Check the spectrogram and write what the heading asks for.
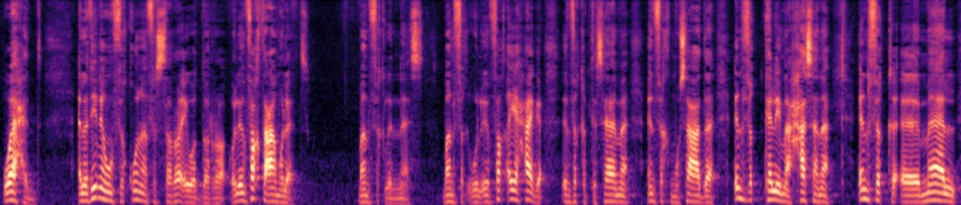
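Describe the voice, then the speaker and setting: A man with an Egyptian accent hosting a live stream, giving a motivational and religious talk and answering viewers' questions. He stresses points loudly, then drops to soft asides. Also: medium pitch, lively intonation, fast talker. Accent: Egyptian Arabic. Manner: emphatic, swings between loud stress and soft asides. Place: live social media stream.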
